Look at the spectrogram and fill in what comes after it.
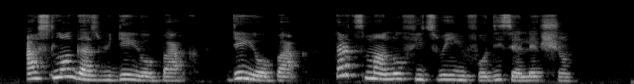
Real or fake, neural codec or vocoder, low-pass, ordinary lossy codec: real; none; none; none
